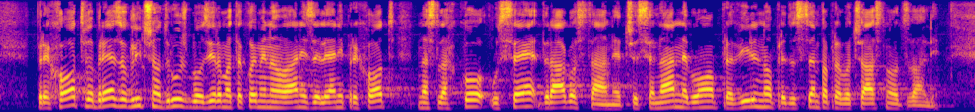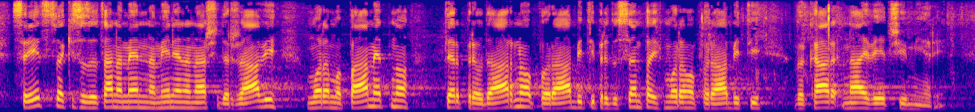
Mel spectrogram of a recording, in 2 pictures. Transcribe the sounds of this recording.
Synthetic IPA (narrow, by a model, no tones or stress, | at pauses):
pɾɛxɔːt̪ʋəbɾɛzɔɡlit͡ʃnɔd̪ɾuːʒbɔɔziːɾɔmat̪akoːimɛnɔʋaːnizɛlɛːnipɾɛxɔːt̪ | naslaxkoːʔusɛd̪ɾaːɡɔst̪aːnɛt͡ʃɛsɛnamːɛboːmɔpɾaʋilnɔpɾɛd̪usəmpapɾaʋɔt͡ʃaːsnɔɔd̪zʋaːli | sɾeːt̪st̪ʋakisɔzat̪aːnamɛnːameːnjɛnanaːʃid̪əɾʒaːʋimoːɾamɔpaːmɛt̪nɔ | t̪ɛɾpɾɛwd̪aːɾnɔpɔɾaːbit̪ipɾɛd̪usəmpajixmoːɾamɔpɔɾaːbit̪i | ʋəkaɾnajʋeːt͡ʃimeːɾḭ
